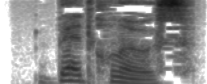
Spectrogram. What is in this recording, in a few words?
"Bedclothes", English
